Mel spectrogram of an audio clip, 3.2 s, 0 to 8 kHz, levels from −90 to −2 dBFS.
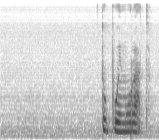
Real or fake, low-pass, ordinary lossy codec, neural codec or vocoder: fake; 7.2 kHz; none; vocoder, 24 kHz, 100 mel bands, Vocos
